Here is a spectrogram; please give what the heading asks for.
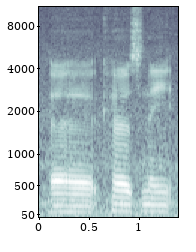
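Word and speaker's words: Kearsney: Pronounced Kersney.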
